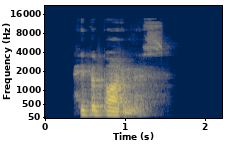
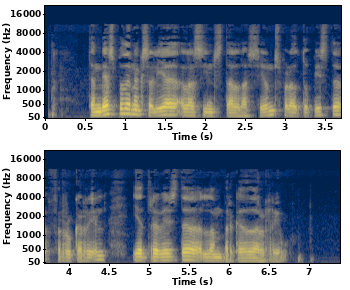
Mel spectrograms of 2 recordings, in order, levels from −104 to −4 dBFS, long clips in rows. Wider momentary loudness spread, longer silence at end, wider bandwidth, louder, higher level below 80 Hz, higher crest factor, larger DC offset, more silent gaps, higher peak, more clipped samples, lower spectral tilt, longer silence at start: first, 19 LU vs 11 LU; first, 0.75 s vs 0.5 s; first, 13.5 kHz vs 11.5 kHz; about the same, -24 LUFS vs -24 LUFS; second, under -90 dBFS vs -58 dBFS; about the same, 20 dB vs 20 dB; neither; neither; about the same, -6 dBFS vs -4 dBFS; neither; about the same, -6.5 dB/octave vs -7 dB/octave; first, 0.35 s vs 0.1 s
